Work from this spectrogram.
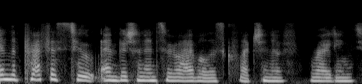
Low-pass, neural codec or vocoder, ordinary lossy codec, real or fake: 7.2 kHz; codec, 16 kHz, 2 kbps, FreqCodec, smaller model; AAC, 48 kbps; fake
